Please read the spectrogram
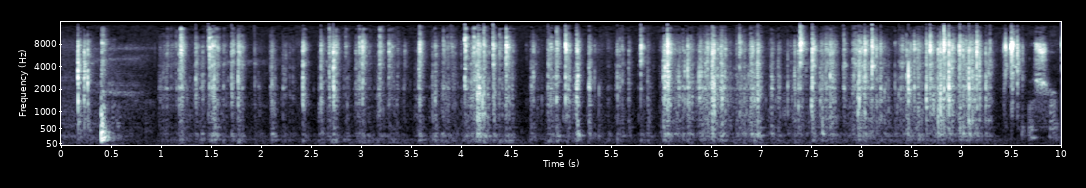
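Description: A thump, then a dense, irregular run of quick clicks and clatter: wooden pencils knocking together as a handful is gathered up.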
